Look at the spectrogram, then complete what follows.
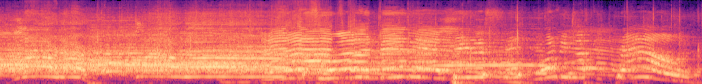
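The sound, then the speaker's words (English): A large crowd being warmed up and urged to get louder cheers and shouts continuously at full volume, many voices overlapping in a dense roar with rising, wavering yells, keeping up the loud din until a brief dip near the end. “I'm going to get louder and louder and louder and louder. And you get louder too. Louder.”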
